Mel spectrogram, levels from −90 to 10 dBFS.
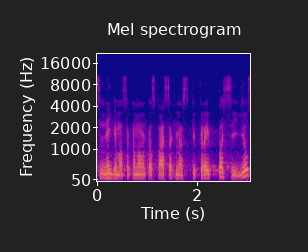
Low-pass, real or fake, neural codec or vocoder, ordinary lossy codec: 10.8 kHz; fake; vocoder, 48 kHz, 128 mel bands, Vocos; Opus, 64 kbps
